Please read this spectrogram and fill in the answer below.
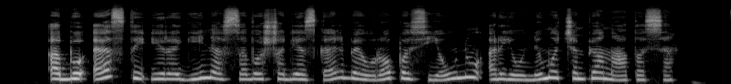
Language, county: Lithuanian, Panevėžys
